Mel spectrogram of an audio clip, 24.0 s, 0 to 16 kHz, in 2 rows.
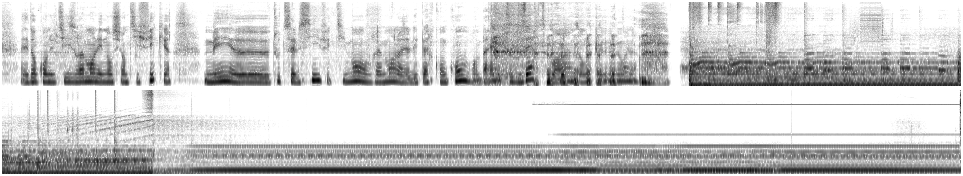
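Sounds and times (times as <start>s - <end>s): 
speech: 0.2s - 8.6s
laughter: 6.1s - 8.4s
synthesized music from spider web vibrations with drones and whistling pitches: 8.6s - 23.9s.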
